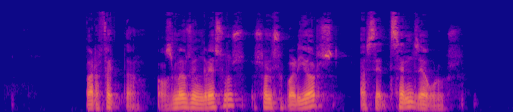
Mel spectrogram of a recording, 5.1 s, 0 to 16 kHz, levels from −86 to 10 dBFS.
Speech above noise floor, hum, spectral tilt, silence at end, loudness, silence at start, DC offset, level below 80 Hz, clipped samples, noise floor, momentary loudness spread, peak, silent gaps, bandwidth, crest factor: 59 dB; none; -5 dB/octave; 0.6 s; -27 LUFS; 0.85 s; under 0.1%; -54 dBFS; under 0.1%; -86 dBFS; 12 LU; -8 dBFS; none; 11.5 kHz; 20 dB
